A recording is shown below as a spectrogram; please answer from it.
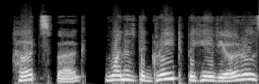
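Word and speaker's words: Herzberg: Frederick Herzburg, Herzburg, pronunciation, Herzburg, one of the great behavioral scientists, concurred.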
